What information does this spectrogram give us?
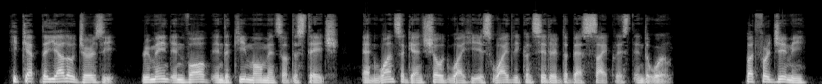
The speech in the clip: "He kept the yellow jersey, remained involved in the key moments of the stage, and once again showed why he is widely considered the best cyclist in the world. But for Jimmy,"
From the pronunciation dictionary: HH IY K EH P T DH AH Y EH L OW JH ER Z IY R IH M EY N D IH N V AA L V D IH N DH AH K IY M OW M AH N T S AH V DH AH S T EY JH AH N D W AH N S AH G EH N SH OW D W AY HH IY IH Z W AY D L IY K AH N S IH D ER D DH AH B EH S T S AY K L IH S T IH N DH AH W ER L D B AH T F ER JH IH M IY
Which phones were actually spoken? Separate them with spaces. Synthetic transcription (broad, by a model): HH IY K EH P T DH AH Y EH L OW JH ER Z IY R IH M EY N D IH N V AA L V D IH N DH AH K IY M OW M AH N T S AH V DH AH S T EY JH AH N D W AH N S AH G EH N SH OW D W AY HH IY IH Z W AY D L IY K AH N S IH D ER D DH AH B EH S T S AY K L IH S T IH N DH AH W ER L D B AH T F ER JH IH M IY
